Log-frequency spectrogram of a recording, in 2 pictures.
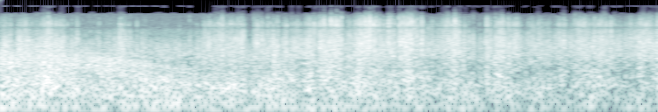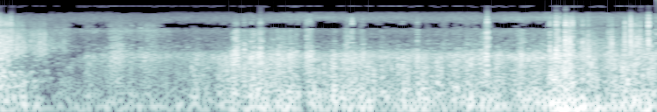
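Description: Wind rushes past a microphone on a moving motorcycle.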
